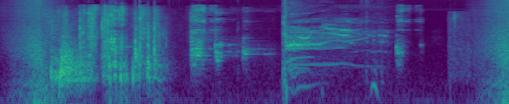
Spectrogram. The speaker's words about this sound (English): And I know you can't see the visuals, but the sounds are amazing. It starts with the cat sort of clattering the door, but managing to hit the doorbell, and then the whole story unfolds in front of our ears.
